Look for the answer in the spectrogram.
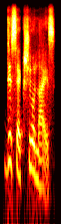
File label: "desexualize", Indian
